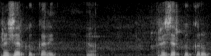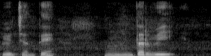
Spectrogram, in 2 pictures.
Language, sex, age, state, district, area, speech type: Sanskrit, female, 60+, Karnataka, Bellary, urban, spontaneous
